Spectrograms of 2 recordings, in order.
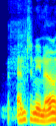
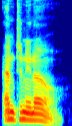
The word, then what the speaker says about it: Antonino: And what syllable is the emphasis on? Antonino. Is it on the an? An is the syllable of emphasis. Antonino. Or is it Antonino? Or is it Antonino? Or is it Antonino? Antonino sounds good.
